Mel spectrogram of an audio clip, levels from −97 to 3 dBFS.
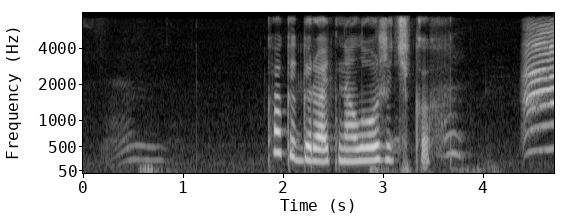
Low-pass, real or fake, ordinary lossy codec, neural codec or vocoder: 7.2 kHz; real; AAC, 48 kbps; none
